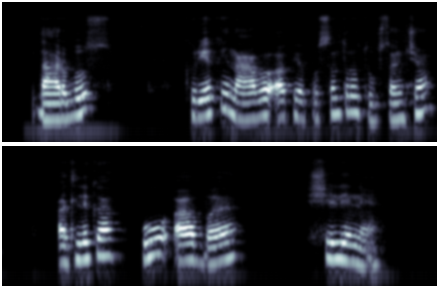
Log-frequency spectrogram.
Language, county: Lithuanian, Vilnius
